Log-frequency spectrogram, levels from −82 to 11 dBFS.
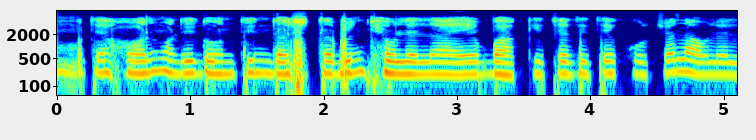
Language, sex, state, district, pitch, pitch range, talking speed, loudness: Marathi, female, Maharashtra, Solapur, 210 Hz, 205-220 Hz, 165 wpm, -18 LUFS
